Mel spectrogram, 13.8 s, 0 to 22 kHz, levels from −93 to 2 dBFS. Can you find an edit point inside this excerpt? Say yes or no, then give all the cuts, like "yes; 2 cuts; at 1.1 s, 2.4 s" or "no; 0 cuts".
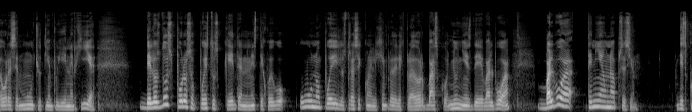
no; 0 cuts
